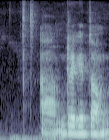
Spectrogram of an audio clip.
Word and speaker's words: reggaeton: And that meant, okay, I grew up listening to reggaeton, which is how you say it, as a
